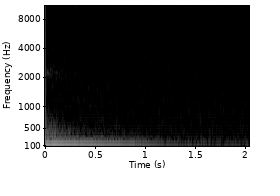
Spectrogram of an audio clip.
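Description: A man's voice trailing off in a low, steady hum that fades out over about a second and a half, followed by quiet room tone.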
